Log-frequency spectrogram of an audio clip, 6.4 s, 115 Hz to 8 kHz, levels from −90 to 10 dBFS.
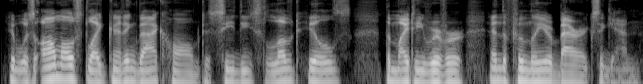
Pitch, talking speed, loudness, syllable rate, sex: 110 Hz, 185 wpm, -18 LUFS, 5.3 syllables/s, male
